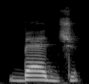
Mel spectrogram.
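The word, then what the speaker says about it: badge: sound ज है लेकिन डी यहां पर क्या है साइलेंट रहता है ऐसे जी ई के पहले जैसे जी के पहले डी आ रहा है लास्ट में ई आ रहा है तो यहां पर डी जो है साइलेंट है तो ऐसे भी याद रख सकते हैं कि डी जी ई का उच्चारण ज ज बैज फिर देखें तो आगे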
